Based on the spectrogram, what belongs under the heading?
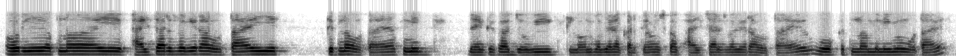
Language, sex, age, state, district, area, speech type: Hindi, male, 18-30, Rajasthan, Karauli, rural, conversation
